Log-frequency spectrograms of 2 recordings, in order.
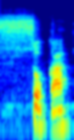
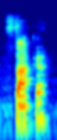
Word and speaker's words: Sokka: Ian Owsley as Sokka. Sokka? I said it wrong. Sokka.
